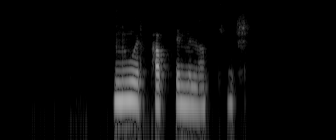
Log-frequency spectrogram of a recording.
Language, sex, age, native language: Icelandic, female, 8, Icelandic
